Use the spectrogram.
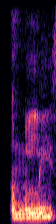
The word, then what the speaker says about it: simile: अगर आप वहां पर सिमिली को पढ़ते हैं, तो सबसे पहले जो वर्ड है उसका उच्चारण आपको पता होना चाहिए, सिमिली। समली, सीमली, स्माइल ऐसा नहीं बोलेंगे, सिमिली बोलेंगे।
